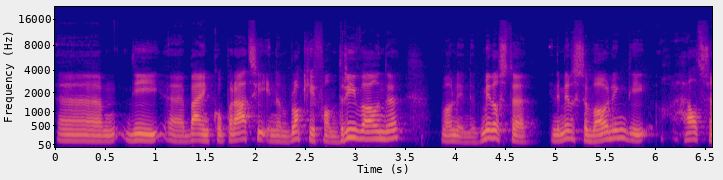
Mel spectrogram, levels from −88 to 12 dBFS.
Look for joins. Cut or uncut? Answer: uncut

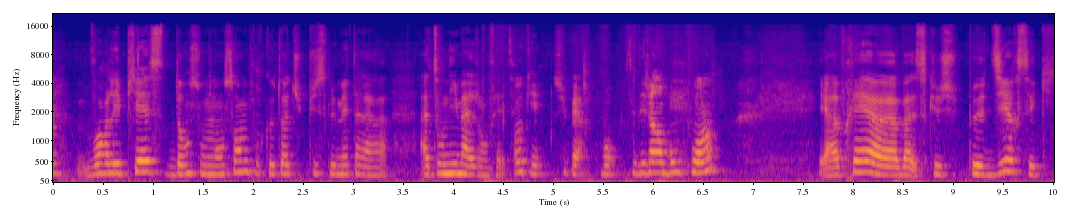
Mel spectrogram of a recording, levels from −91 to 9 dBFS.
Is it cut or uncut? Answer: uncut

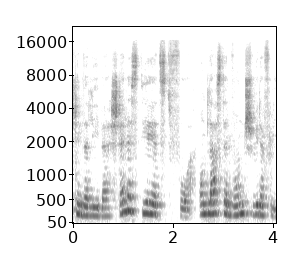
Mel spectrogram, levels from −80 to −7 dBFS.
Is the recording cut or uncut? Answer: cut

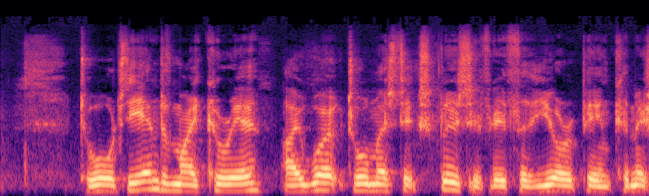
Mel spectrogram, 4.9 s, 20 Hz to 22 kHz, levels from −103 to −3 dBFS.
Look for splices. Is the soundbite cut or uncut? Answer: cut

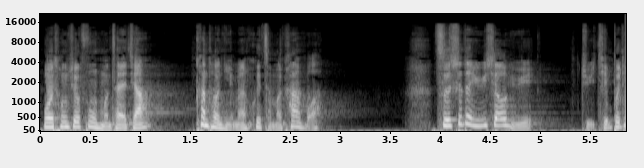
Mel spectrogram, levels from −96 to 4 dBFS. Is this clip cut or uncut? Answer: uncut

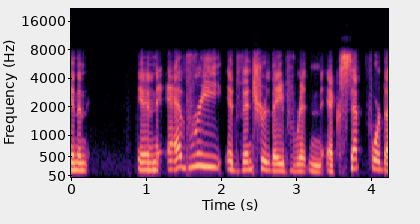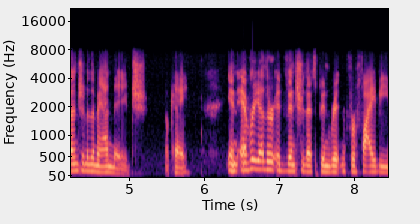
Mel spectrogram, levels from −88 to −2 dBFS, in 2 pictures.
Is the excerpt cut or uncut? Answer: uncut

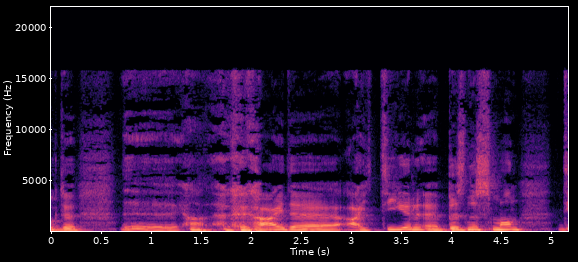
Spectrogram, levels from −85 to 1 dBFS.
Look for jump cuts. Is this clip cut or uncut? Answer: uncut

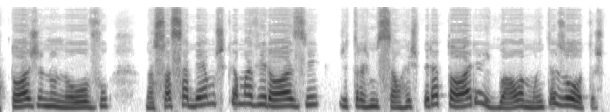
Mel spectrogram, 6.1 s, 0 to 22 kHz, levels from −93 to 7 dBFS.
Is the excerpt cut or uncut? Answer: uncut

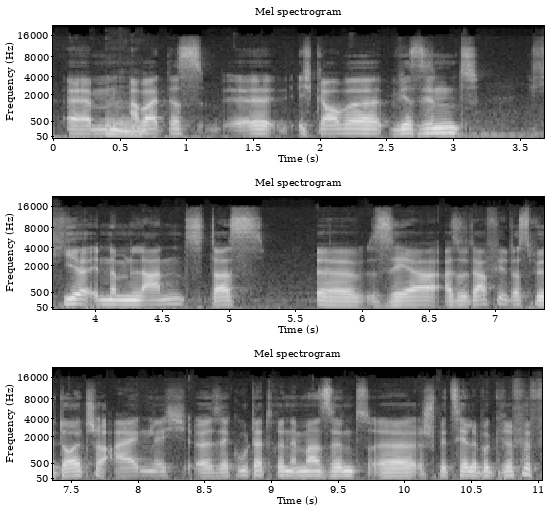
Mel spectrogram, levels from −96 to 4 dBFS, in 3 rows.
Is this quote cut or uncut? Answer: uncut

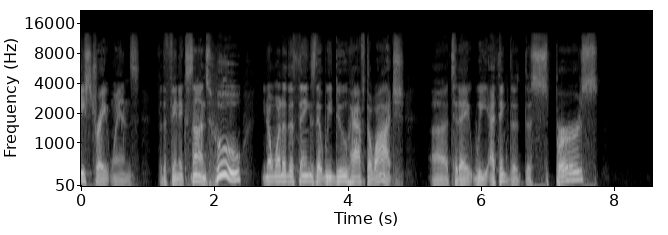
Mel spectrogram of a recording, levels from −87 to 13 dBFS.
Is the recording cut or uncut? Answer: cut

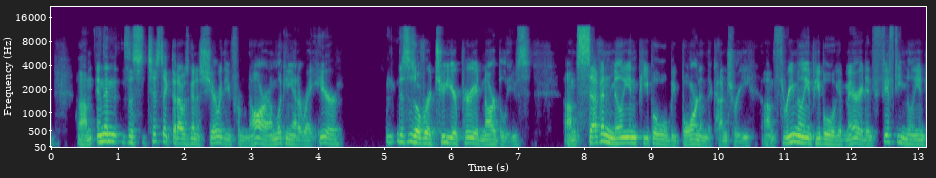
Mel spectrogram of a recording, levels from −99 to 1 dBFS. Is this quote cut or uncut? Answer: uncut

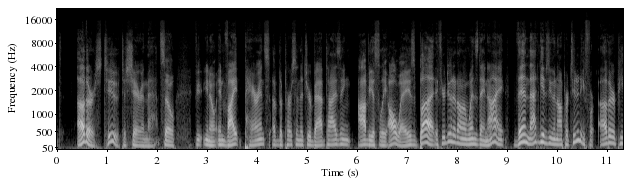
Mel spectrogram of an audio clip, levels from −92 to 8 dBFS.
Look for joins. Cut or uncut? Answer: cut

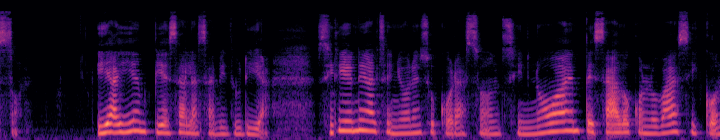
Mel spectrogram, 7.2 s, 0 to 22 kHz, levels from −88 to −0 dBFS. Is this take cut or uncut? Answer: cut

